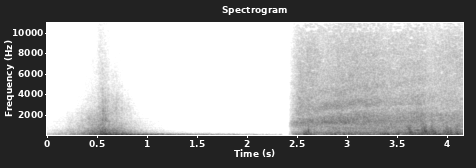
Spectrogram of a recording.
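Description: A loud gust of wind swells and fades, then after a brief lull a steady, blustery roar of wind and rain buffets, recorded while walking in the rain in Greenock. No one speaks.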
